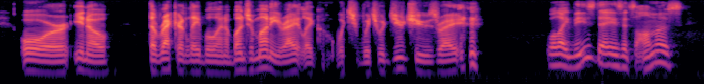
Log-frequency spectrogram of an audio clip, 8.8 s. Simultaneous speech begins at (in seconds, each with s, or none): none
